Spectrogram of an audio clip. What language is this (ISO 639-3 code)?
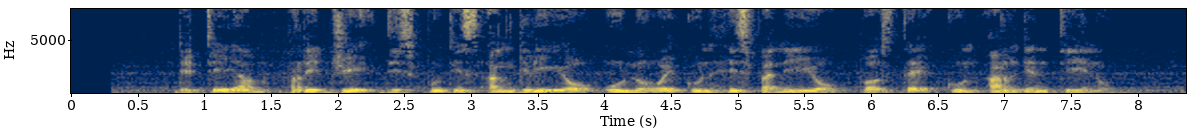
epo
